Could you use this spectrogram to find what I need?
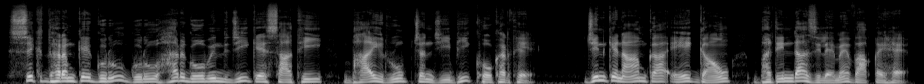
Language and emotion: Urdu, neutral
